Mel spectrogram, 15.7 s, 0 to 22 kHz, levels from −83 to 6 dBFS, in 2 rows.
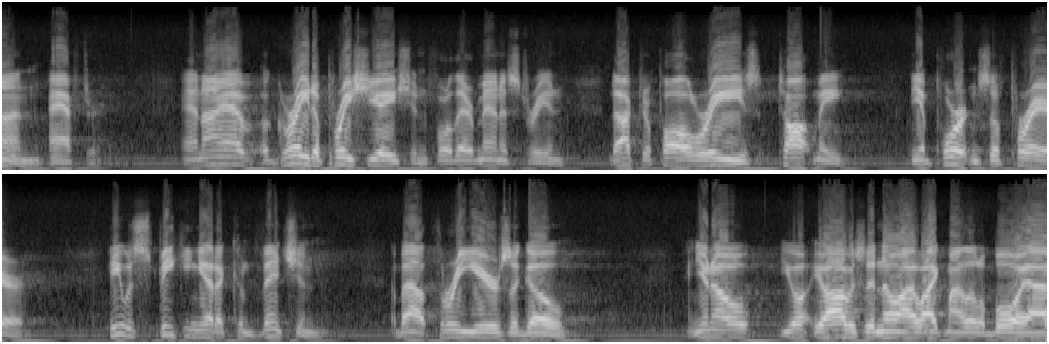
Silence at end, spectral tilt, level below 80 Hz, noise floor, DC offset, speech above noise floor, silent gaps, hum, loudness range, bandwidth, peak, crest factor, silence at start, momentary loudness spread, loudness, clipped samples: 0 s; -2.5 dB/octave; -56 dBFS; -47 dBFS; under 0.1%; 30 dB; none; 60 Hz at -50 dBFS; 3 LU; 19 kHz; -4 dBFS; 14 dB; 0 s; 10 LU; -16 LUFS; under 0.1%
